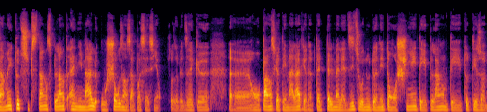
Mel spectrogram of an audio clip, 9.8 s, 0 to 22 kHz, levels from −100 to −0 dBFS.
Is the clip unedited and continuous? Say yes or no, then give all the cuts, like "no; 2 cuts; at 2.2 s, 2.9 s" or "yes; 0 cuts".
yes; 0 cuts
